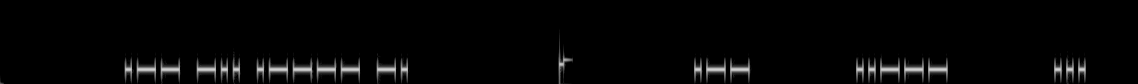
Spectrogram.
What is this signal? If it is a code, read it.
Morse code, heard as a keyed tone, about 21 wpm, spaced as for 11 wpm, 700 Hz. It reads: WD1N W2S
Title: USA Call Signs - 4 Characters - 6x Character Spacing - 20wpm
